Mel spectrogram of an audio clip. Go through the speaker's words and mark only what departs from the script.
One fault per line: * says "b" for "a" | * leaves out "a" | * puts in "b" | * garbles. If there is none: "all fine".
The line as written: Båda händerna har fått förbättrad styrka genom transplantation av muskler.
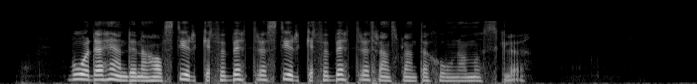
* says "styrka" for "fått"
* says "förbättrad" for "genom"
